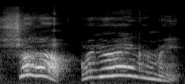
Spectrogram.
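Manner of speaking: high, loud shouted warning; imitated angry threat. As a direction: shout back as a riled player. Retold threat.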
